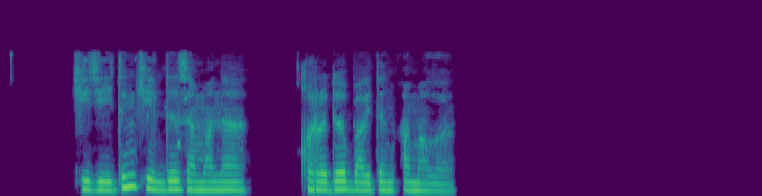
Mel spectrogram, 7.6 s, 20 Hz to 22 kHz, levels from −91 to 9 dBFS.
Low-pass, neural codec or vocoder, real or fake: 7.2 kHz; none; real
